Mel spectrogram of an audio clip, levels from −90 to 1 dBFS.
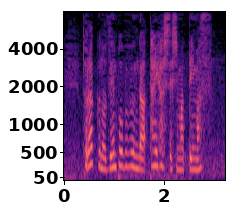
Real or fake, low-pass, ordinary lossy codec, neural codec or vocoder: real; none; none; none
